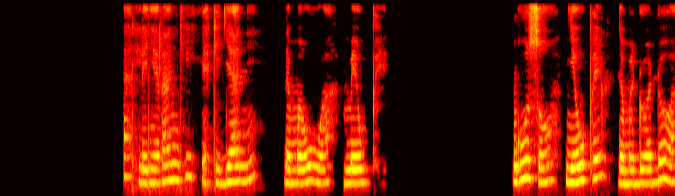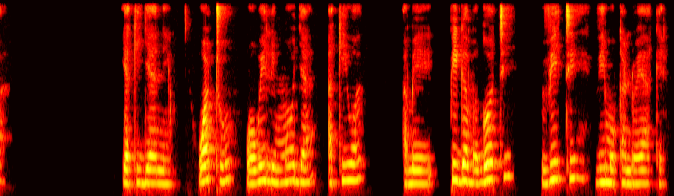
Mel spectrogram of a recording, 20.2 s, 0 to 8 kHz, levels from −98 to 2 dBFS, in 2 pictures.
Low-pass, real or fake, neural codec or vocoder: 7.2 kHz; real; none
